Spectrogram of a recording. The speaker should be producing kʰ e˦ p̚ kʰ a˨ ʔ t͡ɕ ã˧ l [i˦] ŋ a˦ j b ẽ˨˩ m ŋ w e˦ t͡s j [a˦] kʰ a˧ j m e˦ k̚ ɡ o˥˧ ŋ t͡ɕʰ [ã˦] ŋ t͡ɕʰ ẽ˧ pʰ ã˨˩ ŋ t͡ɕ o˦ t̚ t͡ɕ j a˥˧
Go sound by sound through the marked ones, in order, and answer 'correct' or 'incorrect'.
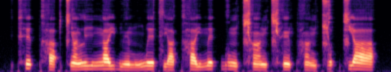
incorrect: i˧, incorrect: a˨˩, incorrect: ã˧

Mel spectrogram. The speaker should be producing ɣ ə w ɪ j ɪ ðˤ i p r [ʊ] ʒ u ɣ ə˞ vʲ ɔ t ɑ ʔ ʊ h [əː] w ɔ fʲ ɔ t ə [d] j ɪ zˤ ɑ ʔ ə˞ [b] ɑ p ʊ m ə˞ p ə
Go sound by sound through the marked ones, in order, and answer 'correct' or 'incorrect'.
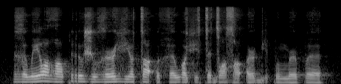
incorrect: u, incorrect: ə, correct, incorrect: bʲ

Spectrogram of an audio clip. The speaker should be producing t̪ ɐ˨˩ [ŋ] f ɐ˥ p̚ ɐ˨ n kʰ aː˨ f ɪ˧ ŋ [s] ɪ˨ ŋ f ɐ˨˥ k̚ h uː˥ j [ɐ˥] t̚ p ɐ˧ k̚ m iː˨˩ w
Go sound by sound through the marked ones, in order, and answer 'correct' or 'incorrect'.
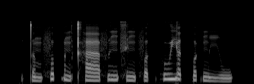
incorrect: m, correct, correct

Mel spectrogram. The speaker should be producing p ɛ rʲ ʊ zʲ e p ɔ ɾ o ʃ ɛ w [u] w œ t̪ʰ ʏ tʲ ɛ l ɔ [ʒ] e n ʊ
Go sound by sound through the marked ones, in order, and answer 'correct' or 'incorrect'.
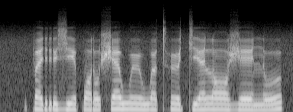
incorrect: ʏ, correct

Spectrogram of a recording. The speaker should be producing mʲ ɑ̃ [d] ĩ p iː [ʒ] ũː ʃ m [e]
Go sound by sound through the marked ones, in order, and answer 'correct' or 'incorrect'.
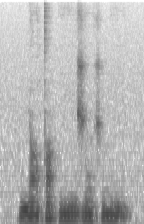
incorrect: tˤ, correct, incorrect: i

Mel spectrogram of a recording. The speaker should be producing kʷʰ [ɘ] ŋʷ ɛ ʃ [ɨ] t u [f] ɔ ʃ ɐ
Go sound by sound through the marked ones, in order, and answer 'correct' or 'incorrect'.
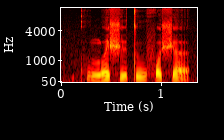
correct, correct, correct

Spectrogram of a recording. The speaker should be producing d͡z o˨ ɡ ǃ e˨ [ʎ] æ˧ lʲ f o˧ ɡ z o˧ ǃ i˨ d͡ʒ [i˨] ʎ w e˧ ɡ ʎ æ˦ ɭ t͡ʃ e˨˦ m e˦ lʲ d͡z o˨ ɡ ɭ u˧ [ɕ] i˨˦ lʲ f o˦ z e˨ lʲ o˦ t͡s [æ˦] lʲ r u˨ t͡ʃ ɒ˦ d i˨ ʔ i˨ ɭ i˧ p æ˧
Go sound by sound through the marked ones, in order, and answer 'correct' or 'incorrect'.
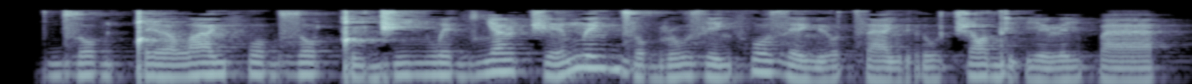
incorrect: lˠ, incorrect: i˧, incorrect: z, incorrect: æ˨

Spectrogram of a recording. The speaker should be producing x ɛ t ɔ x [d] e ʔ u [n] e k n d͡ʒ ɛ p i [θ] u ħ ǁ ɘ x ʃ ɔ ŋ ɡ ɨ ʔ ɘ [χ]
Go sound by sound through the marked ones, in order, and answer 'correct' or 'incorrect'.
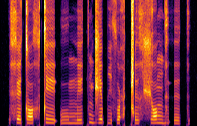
incorrect: t, incorrect: m, correct, incorrect: k

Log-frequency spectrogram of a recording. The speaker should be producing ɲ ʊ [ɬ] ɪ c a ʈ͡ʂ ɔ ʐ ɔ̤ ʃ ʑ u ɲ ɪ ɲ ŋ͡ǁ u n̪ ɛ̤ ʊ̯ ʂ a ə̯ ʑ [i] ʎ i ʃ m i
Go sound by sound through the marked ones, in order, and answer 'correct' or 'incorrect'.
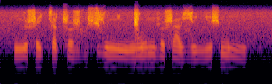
incorrect: ʂ, incorrect: ɪ

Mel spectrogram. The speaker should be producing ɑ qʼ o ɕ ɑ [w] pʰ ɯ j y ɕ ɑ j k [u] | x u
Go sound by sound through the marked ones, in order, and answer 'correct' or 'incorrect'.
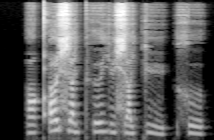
incorrect: j, incorrect: y

